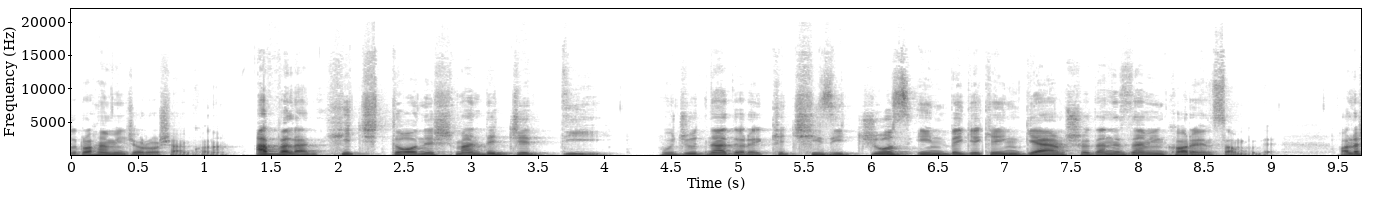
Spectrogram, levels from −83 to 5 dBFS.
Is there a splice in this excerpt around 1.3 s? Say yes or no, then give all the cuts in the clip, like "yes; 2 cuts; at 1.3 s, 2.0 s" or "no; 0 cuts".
yes; 1 cut; at 1.3 s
